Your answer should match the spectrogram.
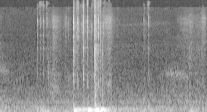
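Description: A few soft computer keyboard keystrokes and clicks in near quiet, with a short low hum halfway through while the clicks are loudest.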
